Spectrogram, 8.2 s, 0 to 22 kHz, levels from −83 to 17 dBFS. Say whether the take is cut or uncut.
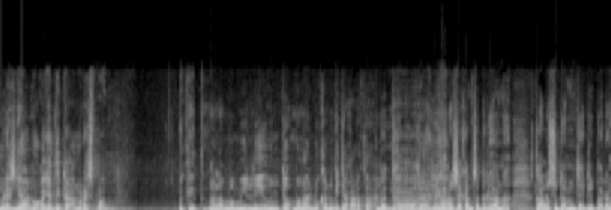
cut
